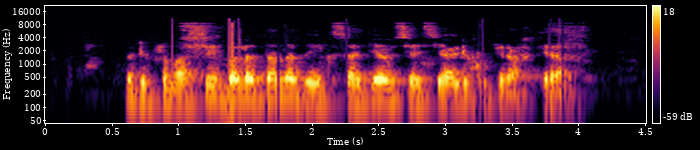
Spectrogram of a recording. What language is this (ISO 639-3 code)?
pus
